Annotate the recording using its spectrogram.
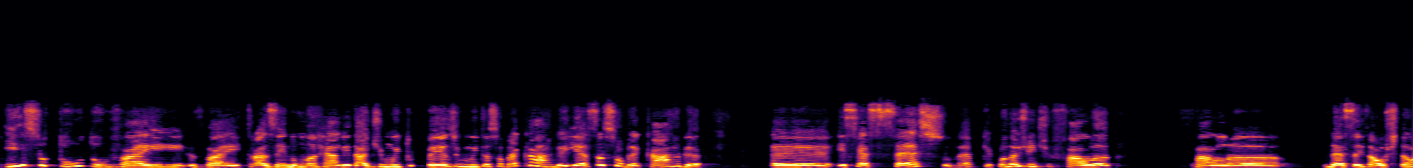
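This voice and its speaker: Calm, measured Brazilian woman, higher voice. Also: rough recording. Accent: Brazilian Portuguese. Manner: calm, measured, often pausing with "é" and "né". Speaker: psychologist guest. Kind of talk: reflective live-stream conversation.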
